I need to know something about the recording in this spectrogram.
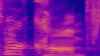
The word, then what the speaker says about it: Oberkampf: Oberkampf.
